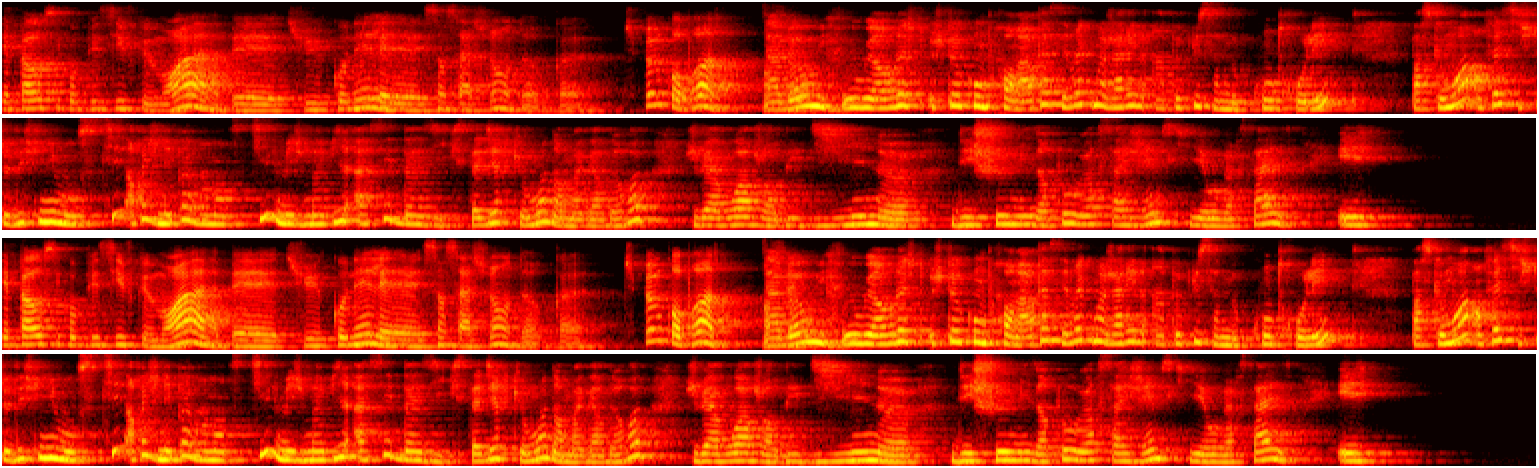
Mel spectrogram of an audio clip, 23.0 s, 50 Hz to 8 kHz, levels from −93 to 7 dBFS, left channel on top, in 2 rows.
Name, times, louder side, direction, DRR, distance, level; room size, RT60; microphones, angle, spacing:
voice 1, 0.0-4.4 4.8-5.4 5.9-6.3, right 3 dB, 45° right, 7 dB, 0.8 m, -30 dB
voice 2, 5.7-18.3 18.6-21.7, right 1 dB, 20° right, 2 dB, 0.5 m, -27 dB
9.6 x 5.4 x 6.9 m, 0.88 s
head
